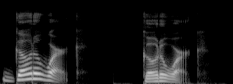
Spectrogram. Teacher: If you say each word separately and clearly, go, to, work, it sounds a little robotic. Right, but naturally we say something more like go to work, where to becomes a very quick, relaxed sound, almost like t. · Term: weak forms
